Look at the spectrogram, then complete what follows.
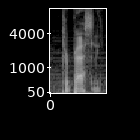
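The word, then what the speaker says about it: Trpaslík: Uh, it's spelled T R P A S L I with an accent K. – Tarpasalik? Yeah, Tarpasalik. D- is there a word for dragonborn? – Probably not.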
